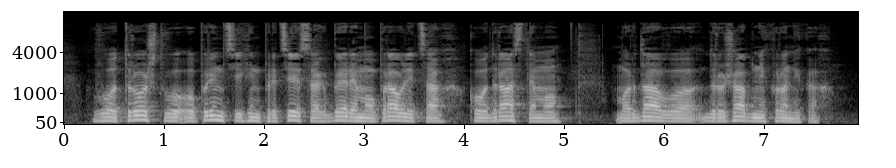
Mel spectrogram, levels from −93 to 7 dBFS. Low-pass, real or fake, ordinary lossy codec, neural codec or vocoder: 14.4 kHz; real; MP3, 48 kbps; none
